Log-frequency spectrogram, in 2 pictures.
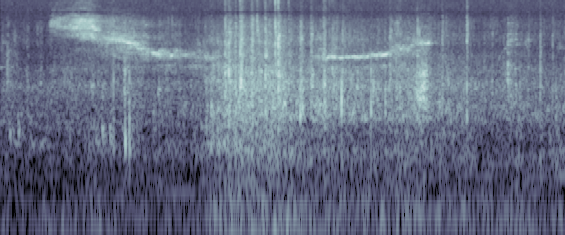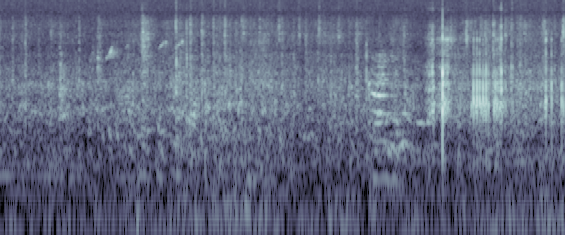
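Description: Pigeons flap their wings loudly as they take off in a flock.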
